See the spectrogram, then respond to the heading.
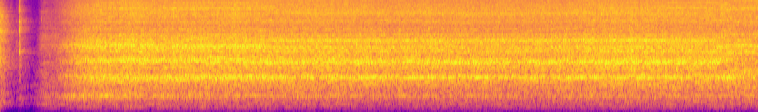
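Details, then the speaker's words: Philips vacuum cleaner on full power, compared with a Shark: quick spin-up to a steady, even high-pitched whir with no wobble, rattle or grinding; normal running. "So yes, and well, just a reminder, this is Philips sound compared to the Shark sound. So Philips on the full power."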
